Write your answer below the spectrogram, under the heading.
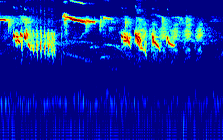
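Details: European robin singing a quick, varied phrase of thin, high twittering notes, then a clear sustained high whistle and a string of short sharp chirps descending slightly in pitch; faint low background hum.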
